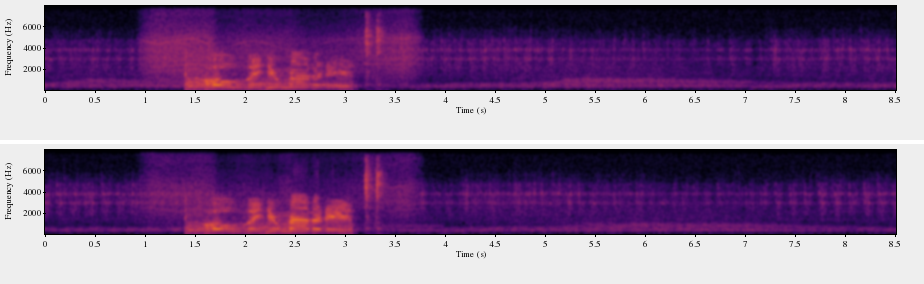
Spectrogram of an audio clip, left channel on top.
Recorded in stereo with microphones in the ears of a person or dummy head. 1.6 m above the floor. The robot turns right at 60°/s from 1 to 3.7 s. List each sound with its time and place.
1.4 s a shout: 155° left, 0.6 m; by 3.1 s 105° right, 0.6 m
3.2 s scissors: 55° right (ahead or behind), 3 m; by 3.4 s 40° right (ahead or behind), 3 m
